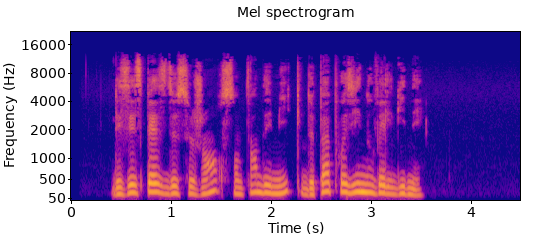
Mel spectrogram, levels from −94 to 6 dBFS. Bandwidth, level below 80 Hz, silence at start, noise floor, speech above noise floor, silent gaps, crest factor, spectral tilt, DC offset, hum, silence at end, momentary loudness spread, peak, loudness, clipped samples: 13 kHz; -66 dBFS; 0.4 s; -70 dBFS; 51 dB; none; 18 dB; -4.5 dB/octave; under 0.1%; none; 1 s; 7 LU; -4 dBFS; -20 LUFS; under 0.1%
